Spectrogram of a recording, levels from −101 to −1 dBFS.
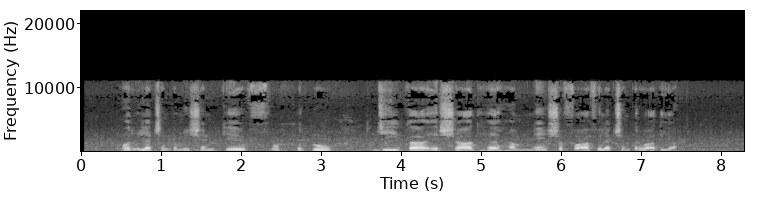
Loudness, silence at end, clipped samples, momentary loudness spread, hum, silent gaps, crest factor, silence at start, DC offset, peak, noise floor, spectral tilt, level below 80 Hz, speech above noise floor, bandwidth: -23 LUFS; 0.85 s; under 0.1%; 14 LU; none; none; 22 dB; 0.45 s; under 0.1%; -2 dBFS; -49 dBFS; -4 dB/octave; -60 dBFS; 26 dB; 11.5 kHz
